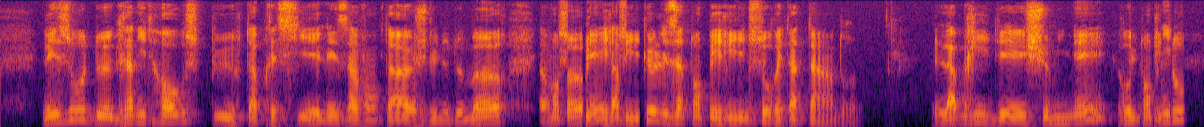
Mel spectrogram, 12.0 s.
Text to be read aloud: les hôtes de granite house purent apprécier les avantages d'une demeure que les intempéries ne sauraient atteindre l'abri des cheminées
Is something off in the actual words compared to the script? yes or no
yes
